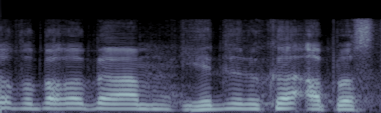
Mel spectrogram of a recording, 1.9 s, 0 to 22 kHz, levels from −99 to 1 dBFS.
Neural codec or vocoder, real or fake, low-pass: codec, 16 kHz in and 24 kHz out, 0.4 kbps, LongCat-Audio-Codec, two codebook decoder; fake; 10.8 kHz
